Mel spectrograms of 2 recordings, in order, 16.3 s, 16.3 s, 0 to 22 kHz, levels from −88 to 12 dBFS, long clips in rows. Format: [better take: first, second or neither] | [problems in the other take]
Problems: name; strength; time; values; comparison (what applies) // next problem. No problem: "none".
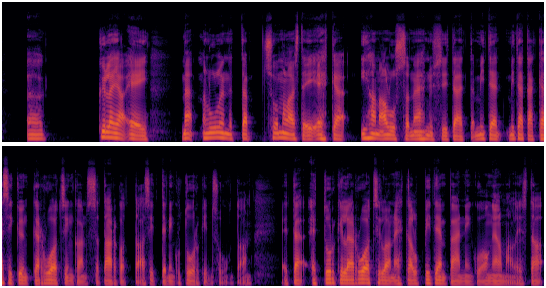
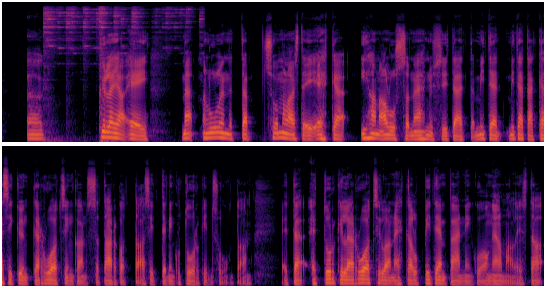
first | jangling keys; noticeable; from 0.5 to 3 s; peak 5 dB below the speech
